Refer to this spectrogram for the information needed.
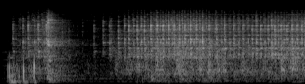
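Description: Metallic clinking and rattling of a chain hoist being pulled in the warehouse of Hammer & Wikan Hardware Store in downtown Petersburg, Alaska, to offload freight from a container van, starting with a few sharp clanks, then settling into a steady, rapid ratcheting rattle that continues throughout.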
